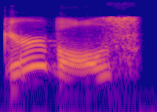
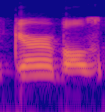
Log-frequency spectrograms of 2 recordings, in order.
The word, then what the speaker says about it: Goebbels: critical remember this that goebbels or some people pronounce it devils but i pronounce the gerbils oe with the umlauts uh and i'm probably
